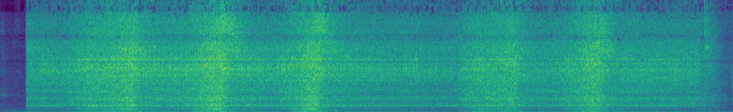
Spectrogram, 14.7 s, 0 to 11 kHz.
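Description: A Mercedes S550 engine is revved repeatedly while its motor mounts are tested, each rise and fall of revs coming in about five steady swells over a constant idle hum, close by, with no talking.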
